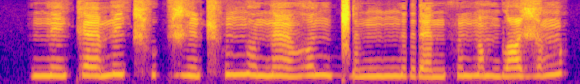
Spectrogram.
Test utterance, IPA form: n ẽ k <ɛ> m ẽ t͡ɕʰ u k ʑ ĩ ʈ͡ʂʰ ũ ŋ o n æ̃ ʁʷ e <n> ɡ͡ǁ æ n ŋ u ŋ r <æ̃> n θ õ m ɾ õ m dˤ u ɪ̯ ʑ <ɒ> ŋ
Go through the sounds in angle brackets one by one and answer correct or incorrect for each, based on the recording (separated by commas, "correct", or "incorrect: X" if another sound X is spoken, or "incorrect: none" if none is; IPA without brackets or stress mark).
incorrect: æ, correct, incorrect: æ, correct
